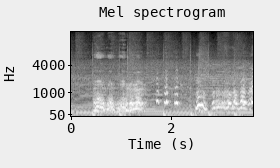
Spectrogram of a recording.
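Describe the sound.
A person imitates a dog, voicing a dog character during a tabletop role-playing game, making a string of short yipping barks and whiny whimpers in quick, uneven bursts that are fairly loud and fill the few seconds.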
